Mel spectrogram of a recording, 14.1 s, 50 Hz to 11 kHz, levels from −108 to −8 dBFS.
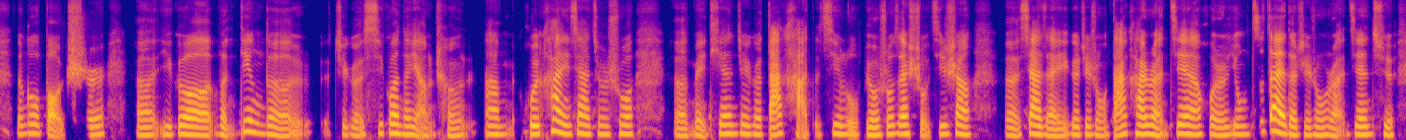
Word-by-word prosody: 能 195 - -4
够 215 0 0
保 205 - 0
持， 185 +2 -3 0.3
呃， 180 0 -1
一 190 - -3
个 185 -3 +4
稳 185 -5 -2
定 255 -4 0
的 185 -1 -1 0.3
这 185 - -7
个 170 -2 -3
习 215 +2 -5
惯 215 -1 +4
的 190 -1 +1
养 170 -2 -2
成。 165 0 -4 0.2
啊， 195 -1 +1 0.2
回 200 -1 +3
看 250 +2 +3
一 - - +1
下 205 0 +2
就 200 +1 -6
是 - - -2
说， 200 +1 -1 0.4
呃， 165 -2 -2
每 175 0 -3
天 210 -1 0
这 205 -1 -1
个 190 -1 -1
打 185 +1 +3
卡 215 - -2
的 - - -14
记 210 +2 -3
录， 200 - -1
比 180 - 0
如 175 - +4
说 195 +2 -1
在 205 0 +4
手 - - -4
机 200 - -4
上， 200 -1 +2 0.3
呃， 175 -2 -1
下 200 0 +4
载 160 -4 0
一 155 - -2
个 185 -2 0
这 190 +1 -2
种 170 -3 -4
打 195 - +2
卡 205 -1 +3
软 195 -3 +3
件 205 +1 +3
啊， 185 - +1
或 195 0 -2
者 170 -1 0
用 195 0 -3
自 200 +5 -11
带 245 -3 +7
的 190 -3 +1
这 180 0 -4
种 180 0 -1
软 165 +1 -2
件 185 -1 +1
去 190 -3 -3
195 Hz, 275 characters per minute, -24 LUFS, 180-205 Hz, 0.4 s, 带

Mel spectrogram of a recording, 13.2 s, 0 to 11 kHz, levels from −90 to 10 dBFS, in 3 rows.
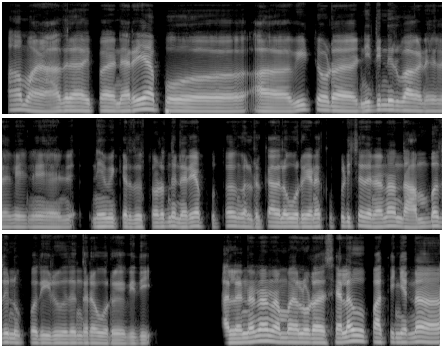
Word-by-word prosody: ஆமா. 135 -5 -1 0.2
அதுல 120 +2 +1 0.2
இப்ப, 115 +2 -6 0.2
நெறைய 135 +8 +3
அப்போ 120 -5 -3 0.9
அ - - +4 0.4
வீட்டோட 135 -2 -1 0.3
நிதி 120 +4 -2
நிர்வாக 125 -4 +2
நி - - -4
நி 105 - -5 0.2
நி 105 - -3 0.2
நி 105 - -7 0.2
நியமிக்குறத 115 -2 -2
தொடர்ந்து 120 +3 -2
நெறைய 125 +4 +2
புத்தகங்கள் 120 +2 -4
இருக்கு. 100 +5 -6
அதுல 120 -1 +1
1 115 - -1
எனக்கு 120 +1 -3
பிடிச்சது 125 0 -2
என்னன்னா, 120 +4 +1
அந்த 110 -3 0
50, 130 +3 -1
30, 110 0 -5
20ங்குற 105 0 -2
ஒரு 95 0 -2
விதி. 100 +2 -4 0.8
அதுல 120 +1 +3
என்னென்னா, 150 +5 +5
நம்பளோட 125 -2 +3 0.2
செலவு 145 +6 +5
பாத்தீங்கன்னா, 130 +2 +2
120 Hz, 155 wpm, -23 LUFS, 110-130 Hz, 0.9 s, என்னென்னா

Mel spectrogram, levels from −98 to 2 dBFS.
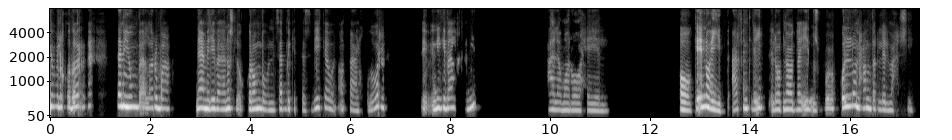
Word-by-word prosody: ونجيب 300 -1 +2
الخضار، 285 +1 0 0.6
تاني 310 0 +8
يوم 290 0 +9
بقى 295 - -4
الأربع، 260 -2 -2 0.6
نعمل 250 -2 +6
إيه 245 - +4
بقى، 230 -1 -3
نسلُق 250 +1 0
الكرمب 240 +1 +1
ونسبّك 225 +3 -8
التسبيكة 245 +8 -7
ونقطّع 230 -4 -13
الخضار، 210 +10 -8 0.9
إ - - -4 0.2
نيجي 255 +2 +4
بقى 260 +2 0
الخميس 270 +3 -4 1.4
على 215 -1 -7
مراحل. 195 -2 -8 1.4
آه 210 -3 +3
كإنه 285 +3 +7
عِيد، 200 -9 +1
عارفة 225 +5 -6
أنتِ 250 -1 -2
العيد؟ 260 +5 -3
اللي 210 - -6
هو 220 - -2
بنقعد 225 -1 -2
بقى 220 - -4
إيه، - - -4
الأسبوع 225 +3 -6
كُلّه 305 +4 +2
نحضّر 255 -4 +1
للمحشي. 210 +1 -11
235 Hz, 125 wpm, -22 LUFS, 210-265 Hz, 1.4 s, يوم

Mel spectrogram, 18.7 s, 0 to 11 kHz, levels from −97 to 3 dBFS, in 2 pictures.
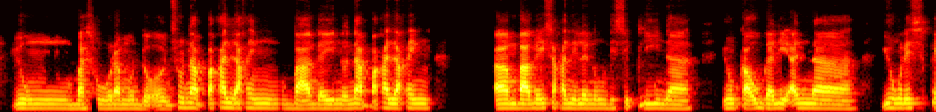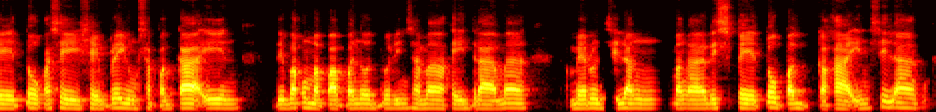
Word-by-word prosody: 'yong 125 -1 -4
basura 120 0 0
mo 120 0 -5
doon, 115 -2 -5
so 150 - -5
napakalaking 135 -2 0
bagay 120 +1 +2
'no 125 -1 -5
napakalaking, 135 -1 +1 0.7
um, 130 0 +7
bagay 130 0 +7
sa 135 - -6
kanila 130 0 -1
ng 125 0 -6
disiplina, 125 -2 -5 0.3
'yong 130 0 -2
kaugalian 130 0 +3
na 130 -1 +4 0.6
'yong 135 0 -2
respeto 135 -1 -2
kasi 125 -1 -2
s'yempre 125 +2 -3
'yong 125 -2 -4
sa 120 - -10
pagkain, 125 +2 +3 0.3
'di 125 - -3
ba 140 - +6
kung 145 -1 -3
mapapanood 130 +1 +2
mo - - -8
rin 130 +1 -7
sa 130 - -4
mga 125 0 0
K-drama, 125 +2 +1 0.4
meron 125 +1 0
silang 130 -1 0 0.2
mga 125 0 +2
respeto 130 +2 -2
pagkakain 125 -1 +1
sila, 145 -4 -1
130 Hz, 130 wpm, -22 LUFS, 125-135 Hz, 0.7 s, um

